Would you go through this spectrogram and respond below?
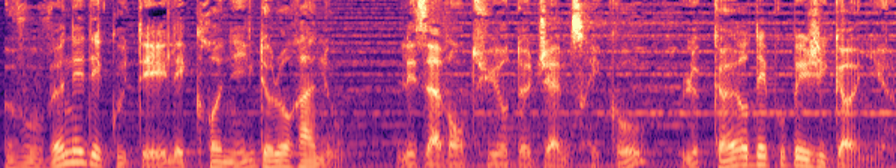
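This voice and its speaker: Low, lively male announcer over music. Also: moderate pace. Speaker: announcer reading credits. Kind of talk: scripted credits narration. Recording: music behind the voice.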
